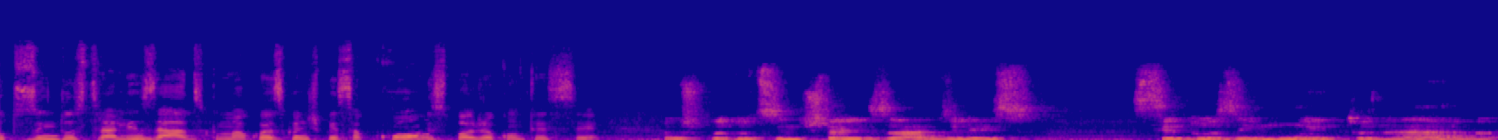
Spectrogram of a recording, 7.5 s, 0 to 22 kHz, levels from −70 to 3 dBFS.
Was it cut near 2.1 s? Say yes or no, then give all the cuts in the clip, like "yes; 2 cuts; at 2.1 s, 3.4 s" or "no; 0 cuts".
yes; 1 cut; at 2.1 s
